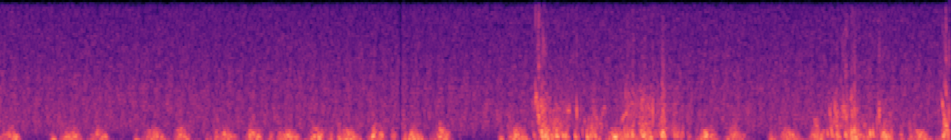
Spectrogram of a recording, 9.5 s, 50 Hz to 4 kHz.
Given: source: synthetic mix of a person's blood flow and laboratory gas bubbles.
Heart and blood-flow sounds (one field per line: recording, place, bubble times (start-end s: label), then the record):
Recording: Doppler ultrasound of blood flow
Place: precordium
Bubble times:
0.00-0.05 s: bubbles
5.34-6.08 s: bubbles
6.21-6.88 s: bubbles
8.27-8.97 s: bubbles
9.42-9.52 s: bubbles
From the record:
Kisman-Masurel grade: 333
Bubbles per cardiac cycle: rolling drumbeat, 9 or more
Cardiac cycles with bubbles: 50 to 99%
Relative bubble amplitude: loud (0.450 to 0.775)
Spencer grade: 3 (all of the cardiac periods contain showers or single bubble signals, but not dominating or overriding the cardiac motion signals)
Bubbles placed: only in the low amplitude regions of the cardiac cycle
